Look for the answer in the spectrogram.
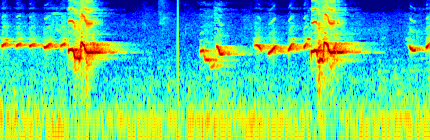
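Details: Song of a straw-headed bulbul: two loud, rich, gurgling bursts of tumbling whistles, each bridged by shorter clear whistled notes, with a single sharp click in between.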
